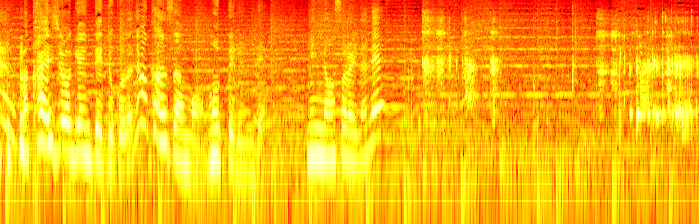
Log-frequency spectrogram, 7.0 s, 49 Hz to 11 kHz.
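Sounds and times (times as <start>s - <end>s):
speech: 0.2s - 4.0s
drips and splatters of beer: 5.7s - 6.9s
beer being poured and spilling: 6.0s - 6.9s.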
